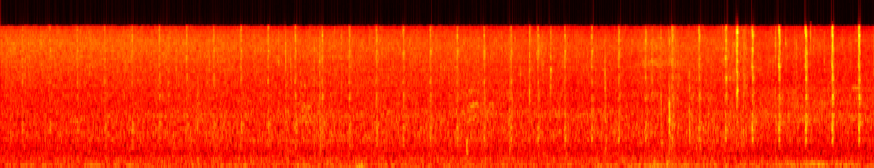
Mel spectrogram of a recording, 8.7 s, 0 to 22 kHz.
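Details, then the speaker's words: 1995 VW Golf with key removed: rapid, uneven clicking about three or four per second with ignition off; stops when the light is turned on or key inserted, returns after key is removed. "So there's a clicking, and when I turn the light on, clicking stops. There is no key."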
